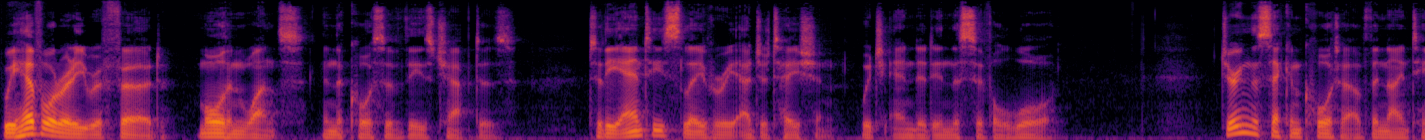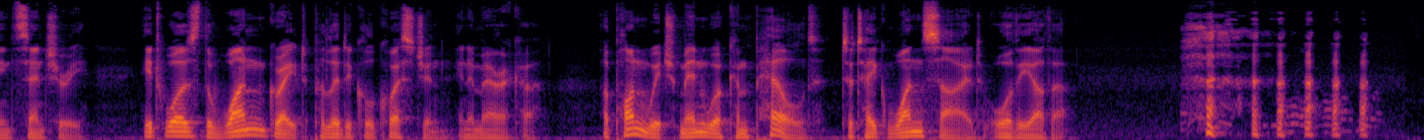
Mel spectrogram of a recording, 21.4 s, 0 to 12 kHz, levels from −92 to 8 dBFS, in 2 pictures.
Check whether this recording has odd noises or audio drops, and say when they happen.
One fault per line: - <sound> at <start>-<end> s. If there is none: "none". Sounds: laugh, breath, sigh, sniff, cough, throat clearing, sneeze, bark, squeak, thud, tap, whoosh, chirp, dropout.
- laugh at 19.5-21.1 s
